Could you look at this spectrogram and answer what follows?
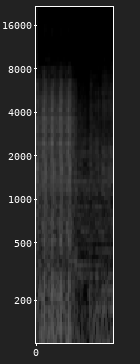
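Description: Rapid automatic gunfire from the strategy video game Original War, a dense, loud burst of overlapping shots that fills the whole second with no voices.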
